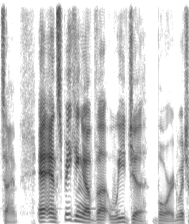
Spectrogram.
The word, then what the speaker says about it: Ouija: and speaking of uh Ouija board which we always call the Ouija board that's what it is the Ouija board but it's spelled o-u-i-j-a do you know why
